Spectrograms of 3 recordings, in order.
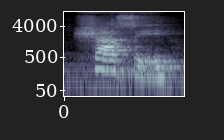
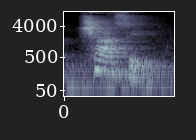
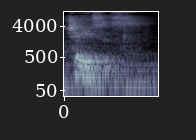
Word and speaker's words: chassis: so it is open the last word is pronounced as chassis or chassis means the altar framework of a vehicle is known as a chassis or chassis and not chases all right so that brings us to the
